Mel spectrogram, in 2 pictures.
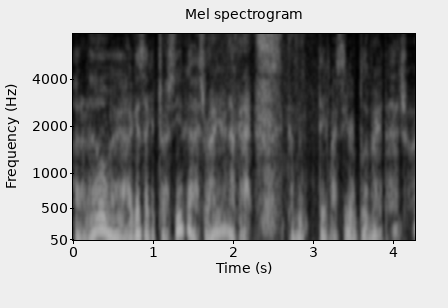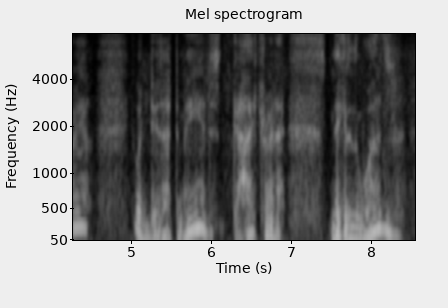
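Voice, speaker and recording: A man talks at a very fast clip in a fairly low voice with a dark, mellow tone. His pitch swings very widely, and there is vocal fry. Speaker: off-grid homesteader vlogger. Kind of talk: casual outdoor vlog narration. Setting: outdoors. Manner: casual, animated; whispering at times.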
